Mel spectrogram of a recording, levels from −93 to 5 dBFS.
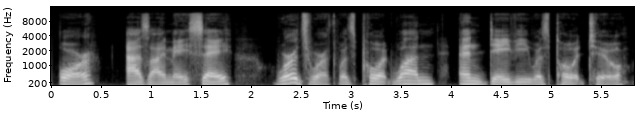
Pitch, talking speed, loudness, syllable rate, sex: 130 Hz, 145 wpm, -21 LUFS, 3.6 syllables/s, male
